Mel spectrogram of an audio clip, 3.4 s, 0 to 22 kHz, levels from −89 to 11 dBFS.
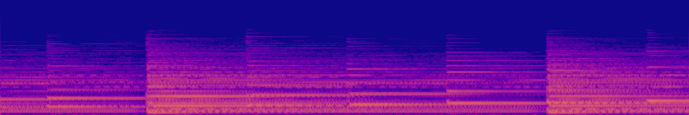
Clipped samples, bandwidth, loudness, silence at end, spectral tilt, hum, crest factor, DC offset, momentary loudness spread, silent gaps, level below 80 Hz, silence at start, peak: under 0.1%; 7.6 kHz; -34 LUFS; 0 s; -8.5 dB/octave; none; 16 dB; under 0.1%; 5 LU; none; -66 dBFS; 0 s; -18 dBFS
